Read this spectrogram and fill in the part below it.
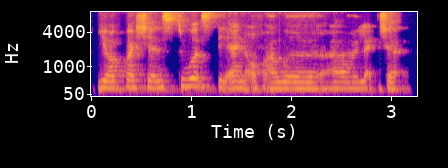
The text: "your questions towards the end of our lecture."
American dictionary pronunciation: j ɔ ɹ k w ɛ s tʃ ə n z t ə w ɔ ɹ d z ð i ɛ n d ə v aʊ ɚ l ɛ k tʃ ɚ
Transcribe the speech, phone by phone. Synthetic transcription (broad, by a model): j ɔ k w ɛ s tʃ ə n s t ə w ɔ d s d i ɛ n d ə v aʊ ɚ l ɛ k tʃ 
